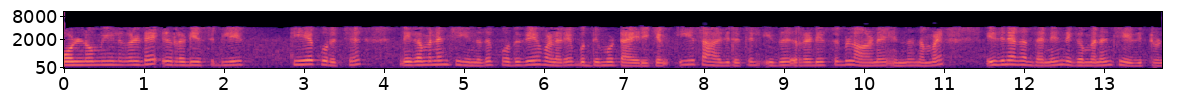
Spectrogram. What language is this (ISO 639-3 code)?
mal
